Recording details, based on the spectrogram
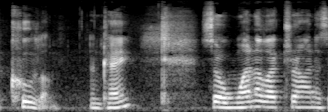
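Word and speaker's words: coulomb: is a kolum and it's spelled c u l m b a coolum okay so one electron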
